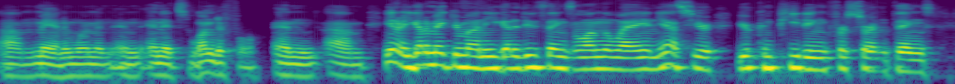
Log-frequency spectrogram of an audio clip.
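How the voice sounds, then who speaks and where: Speaking fast with few pauses, a man with a medium-pitched, darkish voice chats casually as an interview guest, and the audio is dull. He rambles in a heartfelt way and now and then pokes fun at himself.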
